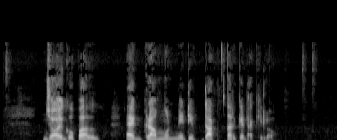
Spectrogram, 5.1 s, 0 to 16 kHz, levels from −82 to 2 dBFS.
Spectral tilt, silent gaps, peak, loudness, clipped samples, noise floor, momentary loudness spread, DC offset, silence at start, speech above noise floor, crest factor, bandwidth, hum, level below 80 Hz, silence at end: -3 dB/octave; none; 0 dBFS; -24 LUFS; under 0.1%; -59 dBFS; 19 LU; under 0.1%; 0.65 s; 34 dB; 26 dB; 11.5 kHz; none; -68 dBFS; 1 s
